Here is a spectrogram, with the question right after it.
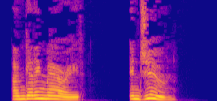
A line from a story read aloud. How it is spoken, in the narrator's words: she blurted out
